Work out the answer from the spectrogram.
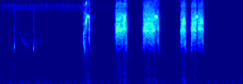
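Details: Calling phrase of a black francolin, meant to stir caged birds into calling: one crisp click-like note, then four rasping harsh notes, the last two run together as a quick pair, over near silence.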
